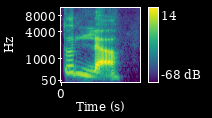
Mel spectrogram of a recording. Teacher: और एक होता है तुल्ला, यहाँ पे बारीक करना है, क्यों, ता भी बारीक लेटर है और ये लाम भी बारीक है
